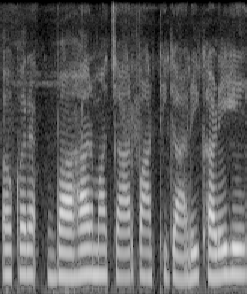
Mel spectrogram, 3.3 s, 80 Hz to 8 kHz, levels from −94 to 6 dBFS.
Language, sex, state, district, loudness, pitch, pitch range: Chhattisgarhi, female, Chhattisgarh, Raigarh, -16 LUFS, 205 Hz, 200-215 Hz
